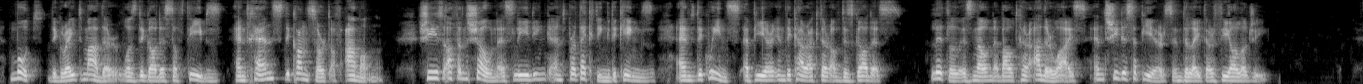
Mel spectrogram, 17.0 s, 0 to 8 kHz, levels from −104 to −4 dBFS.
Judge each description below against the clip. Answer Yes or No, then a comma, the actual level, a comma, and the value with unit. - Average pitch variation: Yes, average, 4.6 semitones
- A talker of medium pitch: Yes, medium, 155 Hz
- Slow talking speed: No, average, 170 wpm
